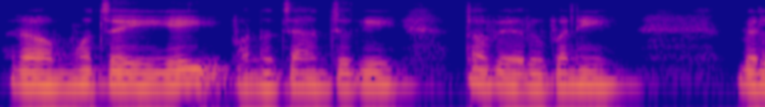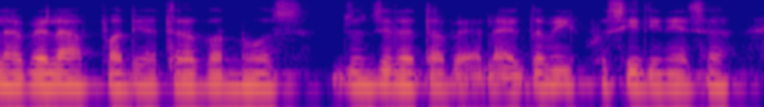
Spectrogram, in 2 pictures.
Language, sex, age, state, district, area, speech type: Nepali, male, 18-30, West Bengal, Kalimpong, rural, spontaneous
